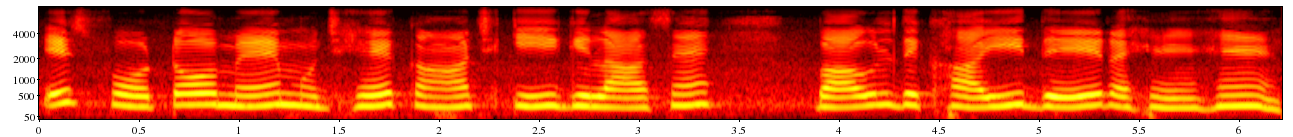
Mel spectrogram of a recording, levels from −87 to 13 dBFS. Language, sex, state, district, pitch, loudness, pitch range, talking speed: Hindi, female, Madhya Pradesh, Katni, 250 Hz, -15 LUFS, 235-275 Hz, 115 wpm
